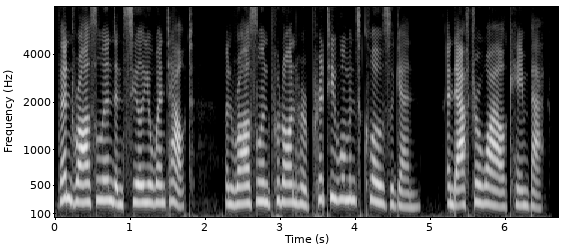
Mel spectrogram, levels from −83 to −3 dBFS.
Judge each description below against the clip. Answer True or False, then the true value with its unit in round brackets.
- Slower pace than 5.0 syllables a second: False (5.5 syllables/s)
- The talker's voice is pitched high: True (245 Hz)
